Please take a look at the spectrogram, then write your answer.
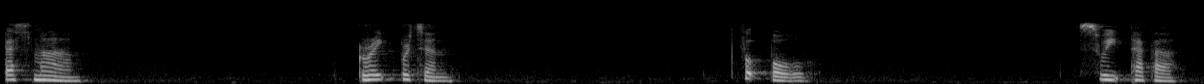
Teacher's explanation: T sounds more like P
